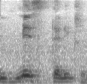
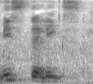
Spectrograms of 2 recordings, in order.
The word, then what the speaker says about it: Mystelics: reaction on this year, the one and only Mystelics reaction, guys. Don't forget it. Sometimes I'll be saying my name all the time, Mystelics.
